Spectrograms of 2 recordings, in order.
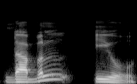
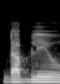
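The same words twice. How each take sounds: First: ডাবল ইউ said slowly as two clear words, double you; correct pronunciation. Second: ডাব্লিউ run together as dabliu; ডাব্লিউ said the habitual local way, fused; old way of saying it. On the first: Teacher models the right way for students, ডাবল ইউ slow and split. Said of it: "But this is called". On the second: Teacher shows students the old habit, ডাব্লিউ run together. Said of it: "ডব্লিউ, আমরা যাই বলতাম।". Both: Shown as a demonstration.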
